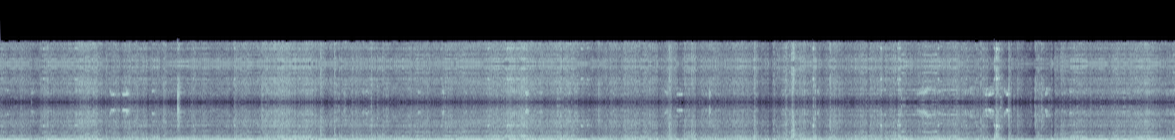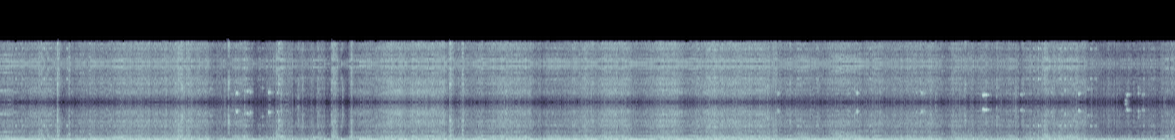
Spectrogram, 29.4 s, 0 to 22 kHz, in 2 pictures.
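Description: Volvo 200-series rally car's engine heard from inside the cabin while driven hard: the revs repeatedly climb and drop with gear changes and lifts. A steady low rumble runs underneath.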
